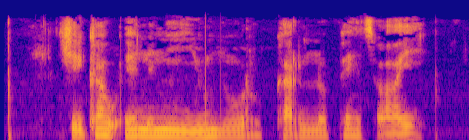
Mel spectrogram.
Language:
Esperanto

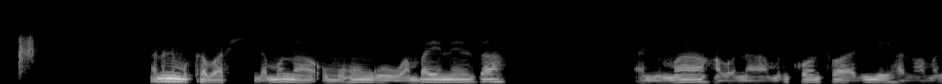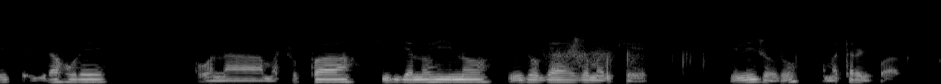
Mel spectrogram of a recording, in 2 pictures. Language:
Kinyarwanda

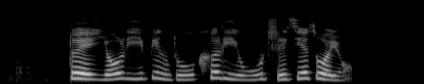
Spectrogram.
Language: Chinese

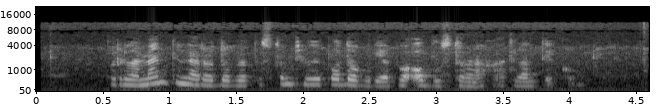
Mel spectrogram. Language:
Polish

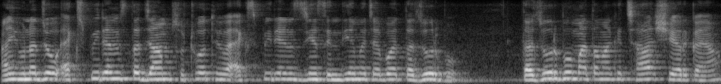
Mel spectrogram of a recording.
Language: Sindhi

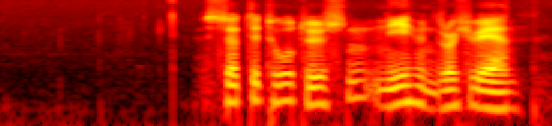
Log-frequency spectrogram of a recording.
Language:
Norwegian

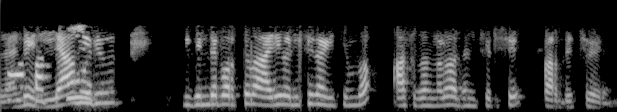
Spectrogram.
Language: Malayalam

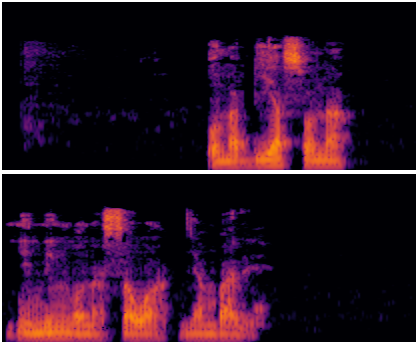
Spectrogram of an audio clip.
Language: Duala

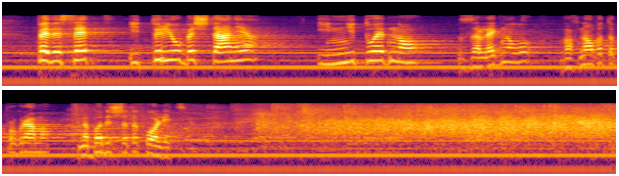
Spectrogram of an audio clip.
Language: Bulgarian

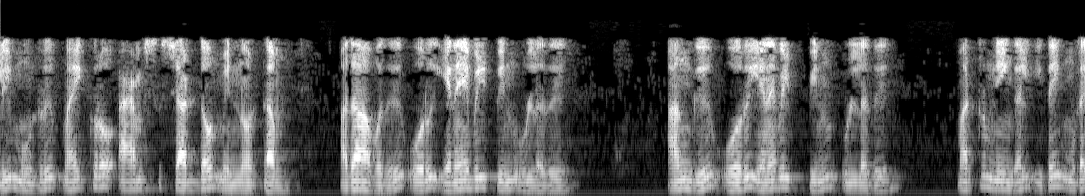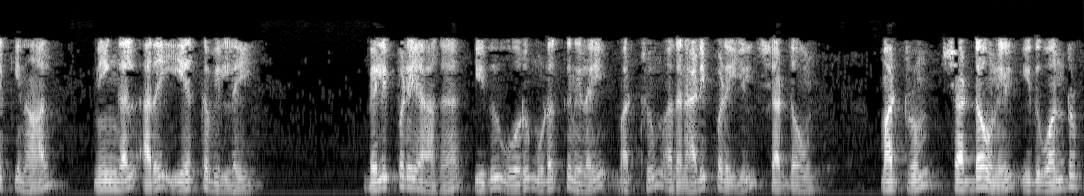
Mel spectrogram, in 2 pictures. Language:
Tamil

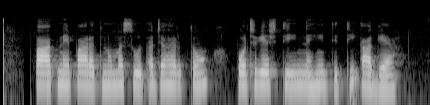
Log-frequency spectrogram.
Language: Punjabi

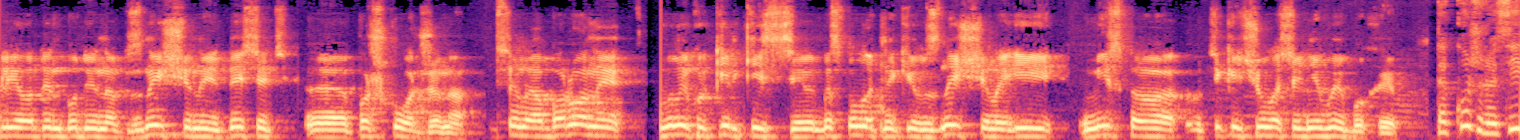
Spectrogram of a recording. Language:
Ukrainian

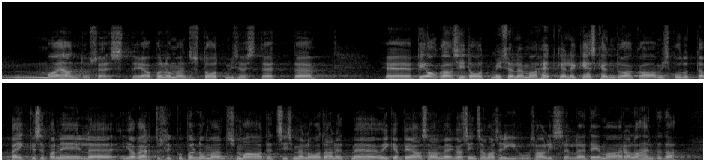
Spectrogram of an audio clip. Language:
Estonian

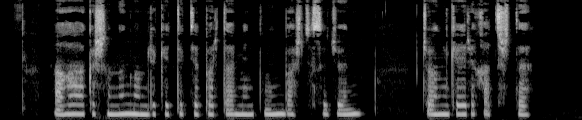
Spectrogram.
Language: Kyrgyz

